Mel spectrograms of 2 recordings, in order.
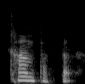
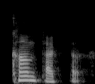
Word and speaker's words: contactor: Contactor. Tiene como el acento en la ON. Contactor. Contactor.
